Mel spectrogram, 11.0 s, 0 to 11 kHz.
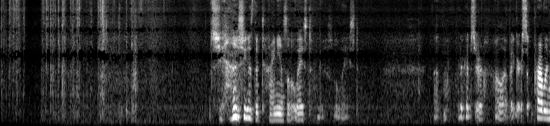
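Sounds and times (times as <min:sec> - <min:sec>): plastic wrapping crinkling: 0:00.0 - 0:03.6.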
